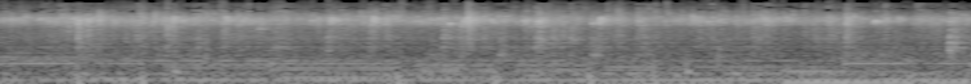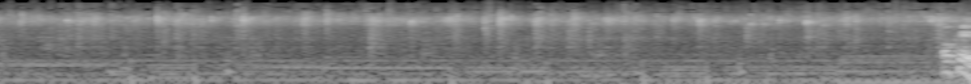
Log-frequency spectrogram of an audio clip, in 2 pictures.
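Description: Salmon fries in a pan with a steady, close, hissing sizzle and crackle that runs continuously, with faint stirring or shifting underneath.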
